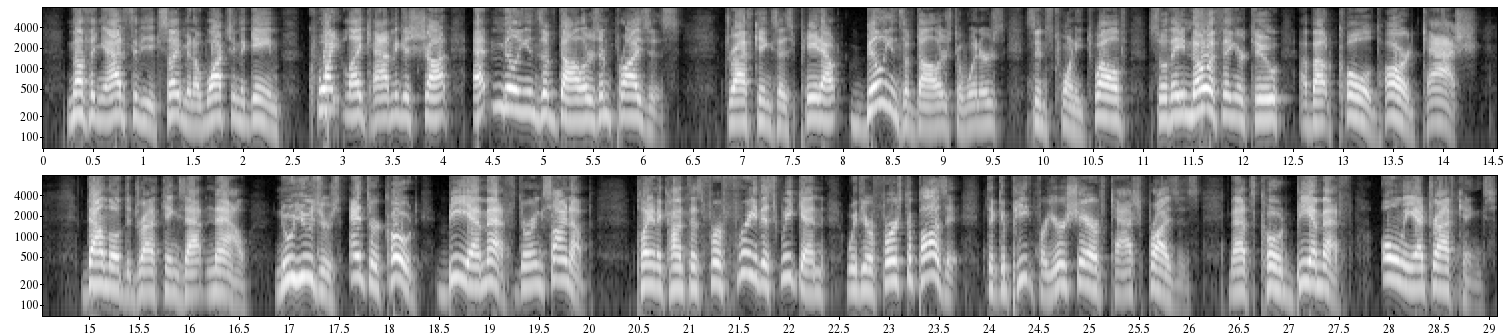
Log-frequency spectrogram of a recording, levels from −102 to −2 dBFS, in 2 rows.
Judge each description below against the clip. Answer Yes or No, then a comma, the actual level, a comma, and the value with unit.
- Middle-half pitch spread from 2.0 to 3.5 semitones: No, average, 4.4 semitones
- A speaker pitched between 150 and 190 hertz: Yes, medium, 185 Hz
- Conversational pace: Yes, average, 165 wpm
